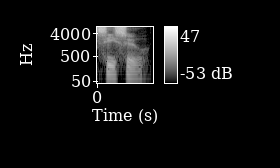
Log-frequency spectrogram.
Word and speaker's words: sisu: Finland has a cultural concept called sisu, pronounced sisu.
